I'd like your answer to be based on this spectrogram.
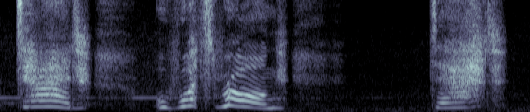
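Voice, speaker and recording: A gentle young girl in a video game, a devoted and anxious daughter. Her voice is high and concerned, with music clearly behind it. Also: extremely slow, full character voice. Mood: distressed.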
